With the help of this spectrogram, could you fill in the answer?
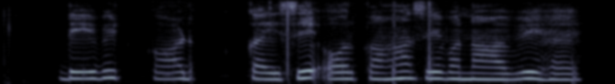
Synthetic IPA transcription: ɖeːʋɪɖkaːɾɖ | kɛɪseʔɔːɾkɐɦãsebɐnaːʋeɦɛː

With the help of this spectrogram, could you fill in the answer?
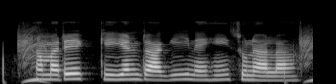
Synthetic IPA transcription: ɦɐmɾekiːjənɾaːɡinəɦĩsʊnaːlaː

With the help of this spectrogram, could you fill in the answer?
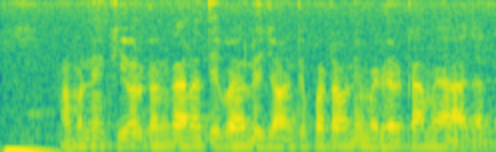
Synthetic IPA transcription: ɦəmnekiɔːɾɡə̃ŋɡanəd̪ibɛɦlid͡ʒɔːnkipɐʈəːnimẽɖʱeːɾkaːmẽaːd͡ʒãːn

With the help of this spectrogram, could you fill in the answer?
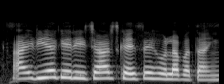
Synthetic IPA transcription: a̰ːɪɖijakeɾiːt͡ʃaːɾd͡ʒkɛːseɦoːlabɐt̪aːĩ

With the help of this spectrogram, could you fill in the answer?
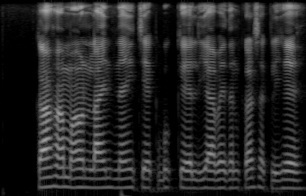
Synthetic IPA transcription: kaɦãmanlainnəit͡ʃekbukːelijabed̪ənkəɾsəkliɦɛ

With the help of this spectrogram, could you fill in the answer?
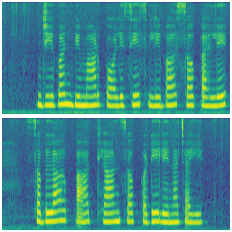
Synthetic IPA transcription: d͡ʒiːʋənbimaːɾpɔːlɪsislɪbasəpɛɦle | səblabaːt̪̚d̪ʱjaːnsəpəɽ̤ʱeleːnat͡ʃaːɦie

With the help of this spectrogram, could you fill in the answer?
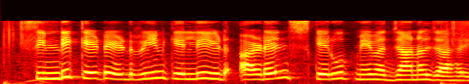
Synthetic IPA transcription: sɪ̃ɳɖikeːʈeɖɾiːnkeliːɖaːɾɖẽnskeɾuːpmẽd͡ʒaːnəld͡ʒaːɦɛː

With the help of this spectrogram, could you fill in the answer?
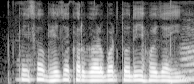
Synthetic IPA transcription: pəjsabʱed͡ʒəkəɾɡəɽbəɽt̪oniɦod͡ʒaːɦi

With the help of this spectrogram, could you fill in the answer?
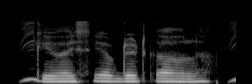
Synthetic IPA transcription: kiwajsiɐp̚ɖeːʈkaɦola

